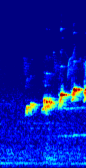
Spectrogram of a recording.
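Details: White-rumped shama giving a brief phrase of three or four pure whistles, each a little higher and louder than the last, the final notes ringing sharply.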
